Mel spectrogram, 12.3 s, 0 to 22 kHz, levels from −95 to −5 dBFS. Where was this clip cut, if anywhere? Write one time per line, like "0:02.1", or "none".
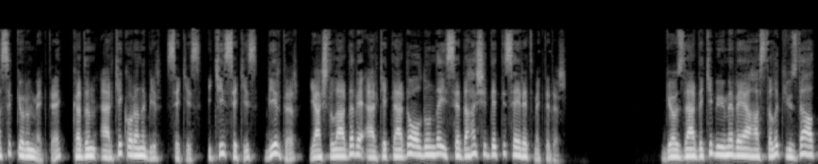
none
